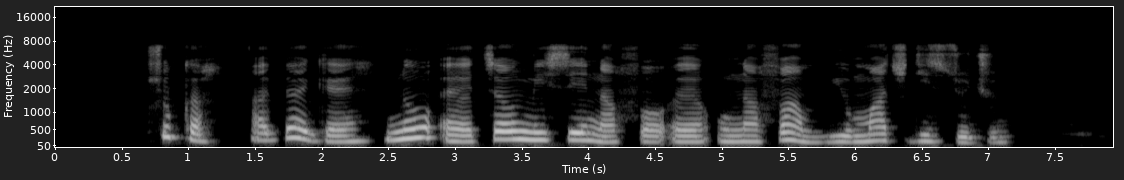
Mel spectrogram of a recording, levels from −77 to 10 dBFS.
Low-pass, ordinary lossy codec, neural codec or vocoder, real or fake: 7.2 kHz; none; none; real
